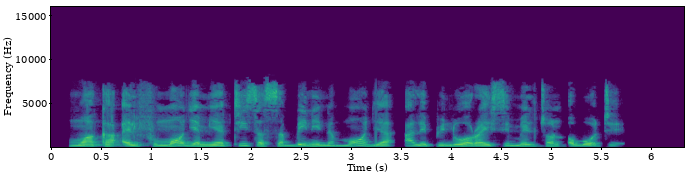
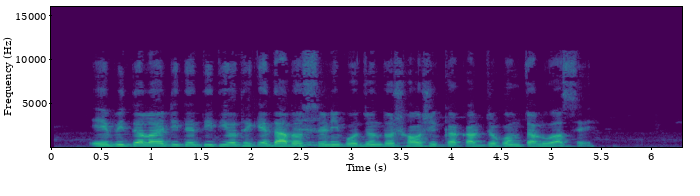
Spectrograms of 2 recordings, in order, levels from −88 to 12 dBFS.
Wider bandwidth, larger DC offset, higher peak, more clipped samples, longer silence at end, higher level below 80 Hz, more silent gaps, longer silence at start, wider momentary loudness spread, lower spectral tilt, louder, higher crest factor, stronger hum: second, 8 kHz vs 11.5 kHz; neither; about the same, 0 dBFS vs -2 dBFS; neither; second, 0.6 s vs 0.9 s; about the same, -56 dBFS vs -58 dBFS; first, 3.46-3.52 s vs none; second, 0.2 s vs 0.4 s; about the same, 6 LU vs 8 LU; second, -4.5 dB/octave vs -7 dB/octave; first, -16 LUFS vs -22 LUFS; about the same, 16 dB vs 20 dB; neither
